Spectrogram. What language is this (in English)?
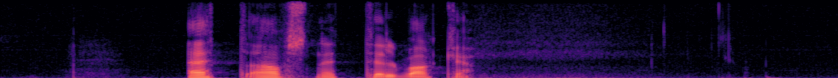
Norwegian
